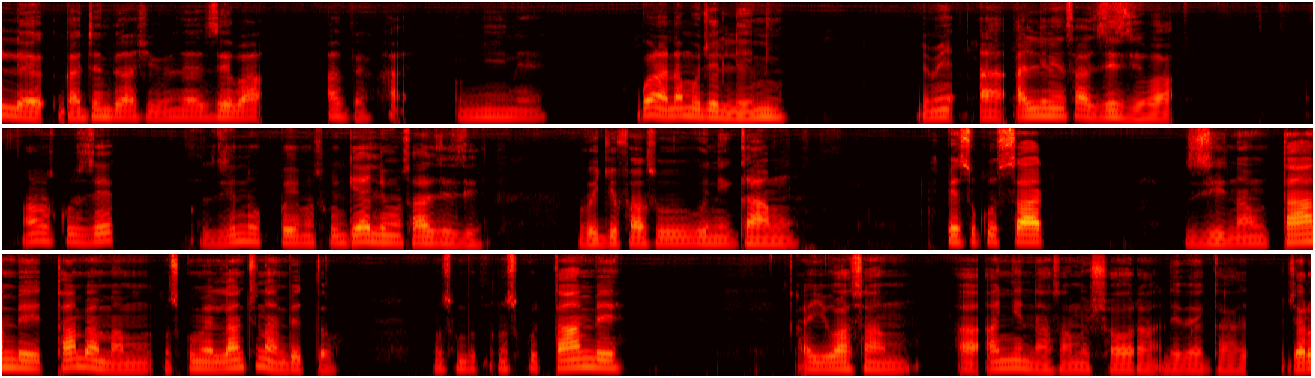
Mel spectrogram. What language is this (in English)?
Nyankpa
